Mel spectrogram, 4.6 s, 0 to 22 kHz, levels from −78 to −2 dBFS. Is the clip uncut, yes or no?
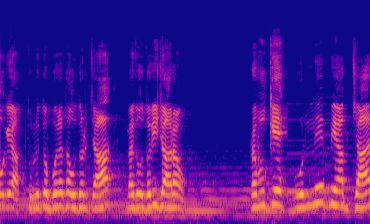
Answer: yes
